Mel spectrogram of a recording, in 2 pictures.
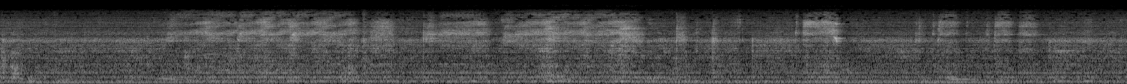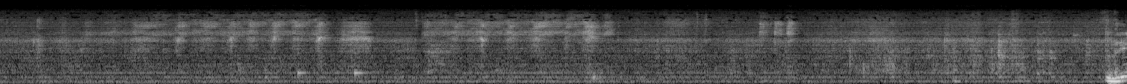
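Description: A lecturer draws on a board during a 1994 lecture, producing bursts of scratchy, hissing strokes over a steady background hiss, with no talking while drawing.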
